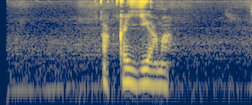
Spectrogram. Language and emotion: Russian, angry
